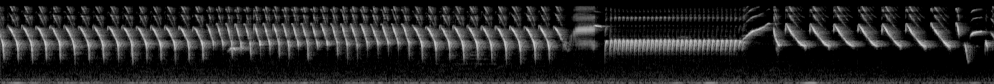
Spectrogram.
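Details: Singing canary used to provoke other canaries to answer: long rapid chattering trill of repeated notes, a brief break, then a sustained pure whistled tone, followed by quick sweeping phrases.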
